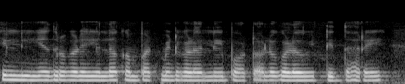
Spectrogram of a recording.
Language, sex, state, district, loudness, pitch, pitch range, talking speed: Kannada, female, Karnataka, Bidar, -14 LUFS, 195 Hz, 190-195 Hz, 105 wpm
